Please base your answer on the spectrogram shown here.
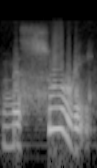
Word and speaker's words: Missouri: He said, when I was a boy, I had a teacher from Boston, and he taught me to say Missouri.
